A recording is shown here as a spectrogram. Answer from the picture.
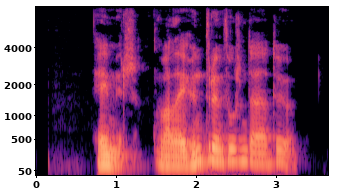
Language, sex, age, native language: Icelandic, male, 20-29, Icelandic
